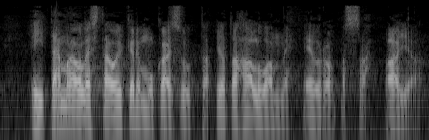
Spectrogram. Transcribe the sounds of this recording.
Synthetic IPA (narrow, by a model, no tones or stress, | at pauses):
e̞it̪æmæo̞lesi̥t̪æo̞ijkˑe̞udemːukɑisuːt̪ːɑjot̪ɑhɑluɑmːee̞uɾo̞̰ːpɑsːɑ̰ɑjɑ̰ː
